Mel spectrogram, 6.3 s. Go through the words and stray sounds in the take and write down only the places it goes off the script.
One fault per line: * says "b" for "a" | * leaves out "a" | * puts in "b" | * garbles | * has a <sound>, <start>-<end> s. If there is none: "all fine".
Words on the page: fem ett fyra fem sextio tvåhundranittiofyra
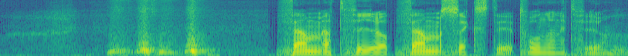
* has a whoosh, 1.1-2.2 s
